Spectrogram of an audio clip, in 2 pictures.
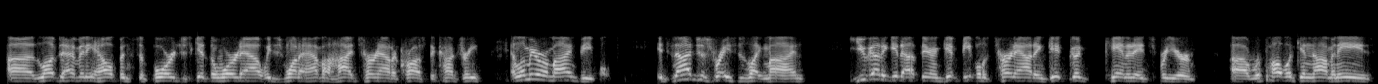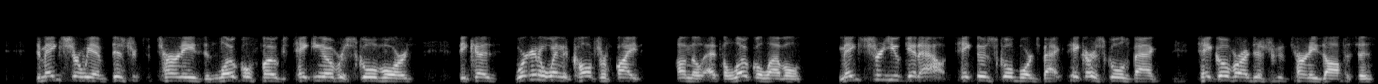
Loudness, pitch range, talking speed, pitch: -18 LUFS, 150-180 Hz, 230 wpm, 165 Hz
